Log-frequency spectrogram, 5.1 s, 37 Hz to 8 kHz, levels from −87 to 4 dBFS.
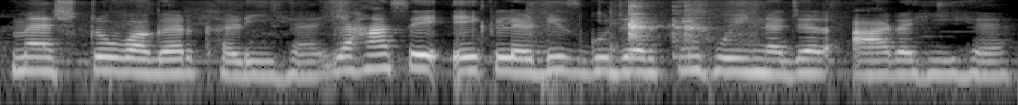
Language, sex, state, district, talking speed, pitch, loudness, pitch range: Hindi, female, Chhattisgarh, Raipur, 165 wpm, 200 Hz, -20 LUFS, 185-215 Hz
